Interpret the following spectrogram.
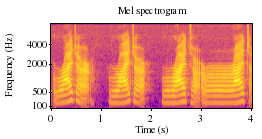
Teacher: Никакого рычащего, дребезжащего р тут быть не может в английском языке. Мы не writer говорим, мы говорим writer, writer, writer, writer, как будто бы отталкиваемся немножко, да, writer, разгоняемся на этом звуке.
